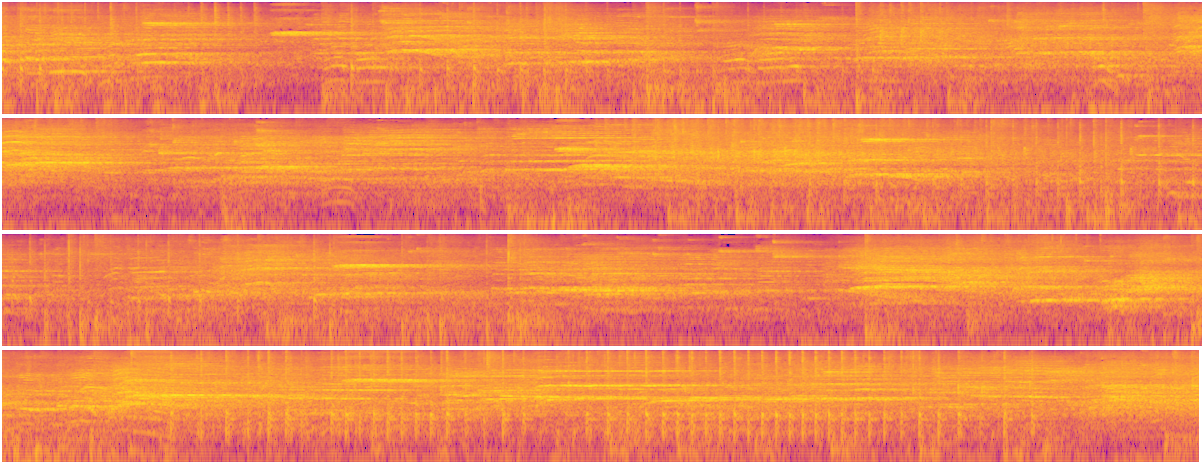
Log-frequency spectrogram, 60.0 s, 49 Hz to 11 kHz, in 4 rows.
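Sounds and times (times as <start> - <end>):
players shouting: 40.5 - 59.9.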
